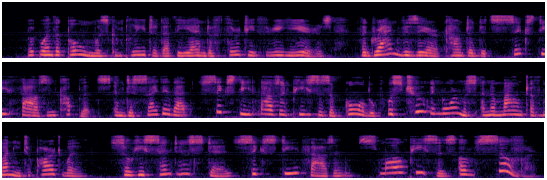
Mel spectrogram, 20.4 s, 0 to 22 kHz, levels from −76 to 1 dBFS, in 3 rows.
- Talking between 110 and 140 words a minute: Yes, slow, 135 wpm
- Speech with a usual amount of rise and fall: No, wide, 7.2 semitones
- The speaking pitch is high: Yes, high, 240 Hz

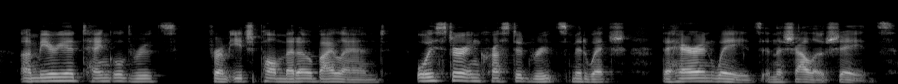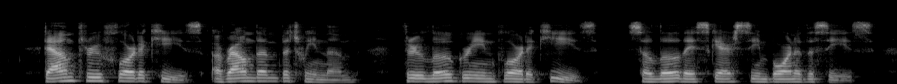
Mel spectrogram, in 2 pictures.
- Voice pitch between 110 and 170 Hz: Yes, medium, 140 Hz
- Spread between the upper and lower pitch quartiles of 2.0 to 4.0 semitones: Yes, average, 3.2 semitones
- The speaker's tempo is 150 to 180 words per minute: No, average, 140 wpm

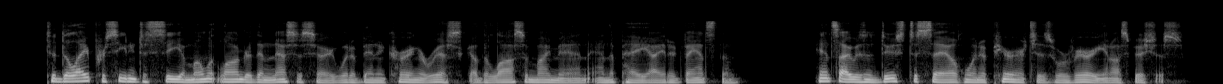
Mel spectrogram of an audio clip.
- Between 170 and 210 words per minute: Yes, average, 200 wpm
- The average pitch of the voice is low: Yes, low, 105 Hz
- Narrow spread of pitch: No, average, 3.1 semitones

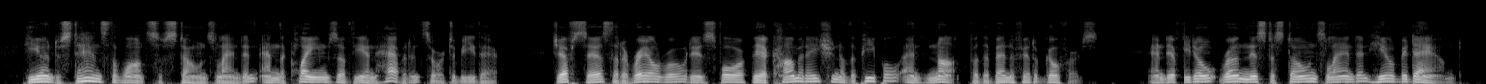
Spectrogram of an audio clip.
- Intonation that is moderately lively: No, wide, 6.8 semitones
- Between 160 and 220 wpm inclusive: Yes, average, 200 wpm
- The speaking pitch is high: No, low, 105 Hz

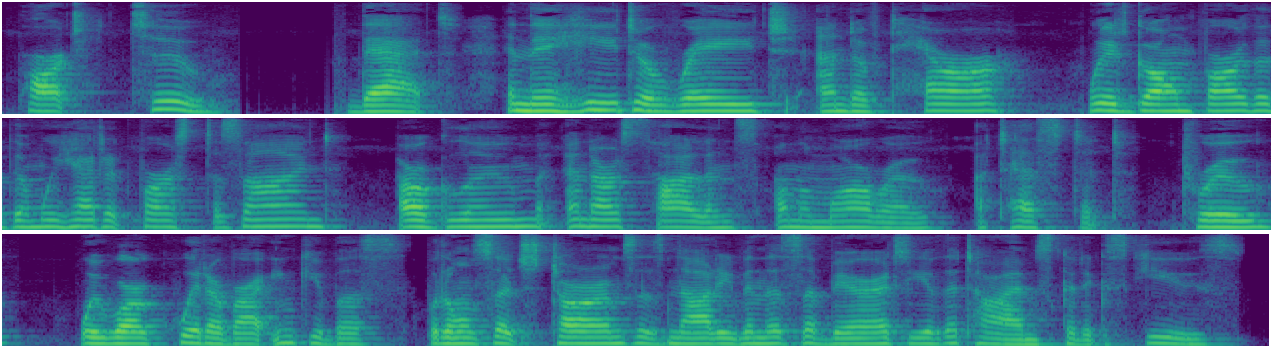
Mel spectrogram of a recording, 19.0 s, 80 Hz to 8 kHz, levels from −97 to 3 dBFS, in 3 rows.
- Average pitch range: No, narrow, 2.3 semitones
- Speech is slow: No, average, 160 wpm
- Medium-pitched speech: Yes, medium, 160 Hz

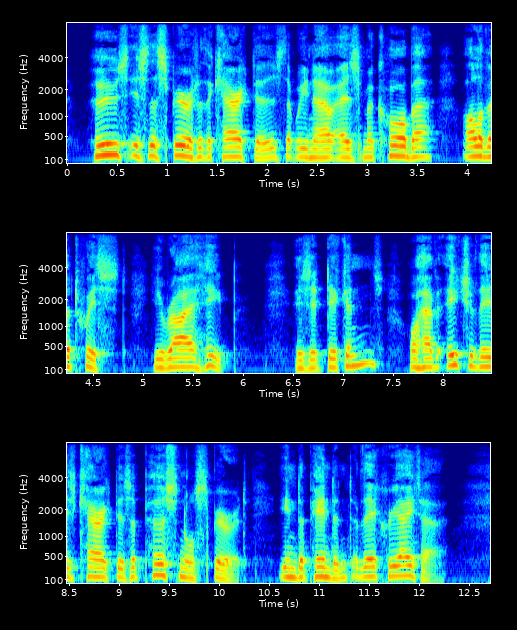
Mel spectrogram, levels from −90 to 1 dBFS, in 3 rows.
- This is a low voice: No, medium, 145 Hz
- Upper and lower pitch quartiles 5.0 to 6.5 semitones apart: No, average, 2.7 semitones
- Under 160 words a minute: Yes, average, 150 wpm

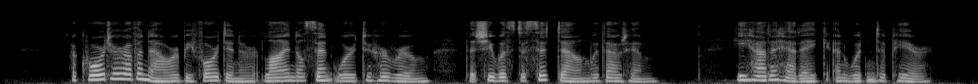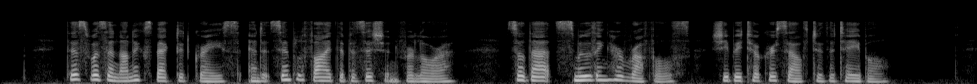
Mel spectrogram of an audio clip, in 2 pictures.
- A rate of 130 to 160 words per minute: Yes, average, 155 wpm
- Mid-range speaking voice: Yes, medium, 155 Hz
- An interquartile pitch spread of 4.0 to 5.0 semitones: Yes, average, 4.6 semitones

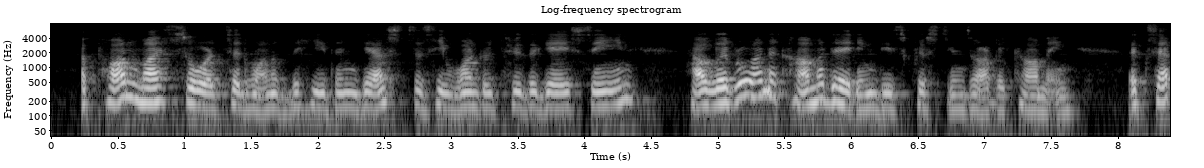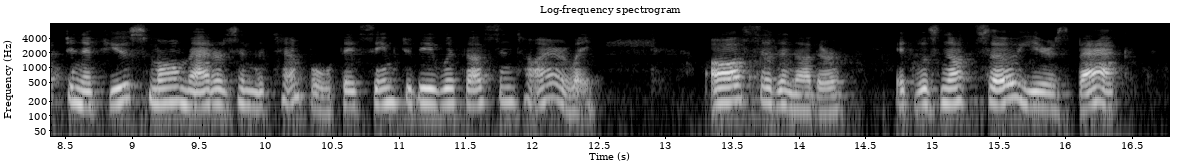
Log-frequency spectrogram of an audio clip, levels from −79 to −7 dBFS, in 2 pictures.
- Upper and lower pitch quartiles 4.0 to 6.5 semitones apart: Yes, average, 4.5 semitones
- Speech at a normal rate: Yes, average, 175 wpm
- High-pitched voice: No, medium, 165 Hz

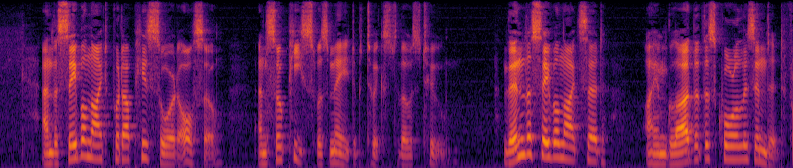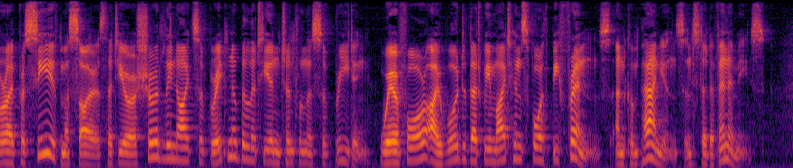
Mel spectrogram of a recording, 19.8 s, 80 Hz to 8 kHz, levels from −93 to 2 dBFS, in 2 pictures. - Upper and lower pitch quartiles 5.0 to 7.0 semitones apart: Yes, wide, 5.5 semitones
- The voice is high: No, medium, 170 Hz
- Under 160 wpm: No, average, 185 wpm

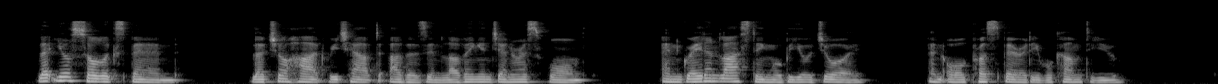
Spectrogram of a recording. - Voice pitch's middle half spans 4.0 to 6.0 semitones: No, narrow, 2.6 semitones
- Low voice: Yes, low, 115 Hz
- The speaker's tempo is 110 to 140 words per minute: No, average, 155 wpm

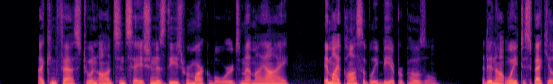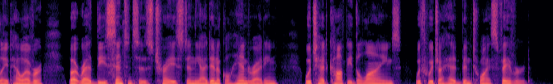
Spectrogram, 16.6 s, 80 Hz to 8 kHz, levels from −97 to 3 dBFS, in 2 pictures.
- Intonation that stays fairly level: No, average, 3.5 semitones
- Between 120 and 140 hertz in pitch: No, very low, 95 Hz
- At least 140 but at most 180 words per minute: Yes, average, 170 wpm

